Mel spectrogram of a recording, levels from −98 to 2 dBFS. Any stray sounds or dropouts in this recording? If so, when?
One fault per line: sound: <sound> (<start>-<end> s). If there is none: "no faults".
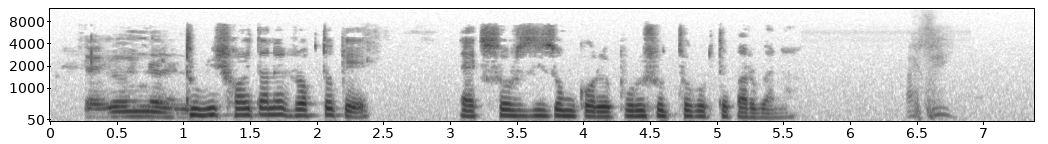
sound: sneeze (6.4-6.8 s)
